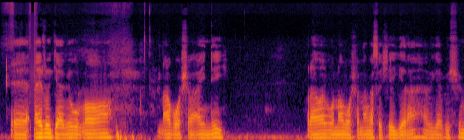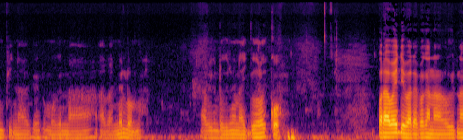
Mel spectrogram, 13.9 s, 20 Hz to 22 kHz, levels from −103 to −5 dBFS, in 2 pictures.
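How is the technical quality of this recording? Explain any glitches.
The technical quality is compromised by a persistent codec fault and one brief dropout near the start.

Generation loss runs throughout: the speech sounds swirly, smeared and hollow, with softened consonant attacks, and nothing remains above 20.2 kHz. This most likely comes from about three successive MP3 passes at 128 kbit/s, each requantising on a shifted frame grid and compounding noise and spectral holes.

An intermittent contact fault occurs between 0.42 and 0.54 s. A loose connection briefly opens, cutting the signal for about 52 ms, leaving faint hiss during the gap, with crackle at both edges as the contact breaks and remakes.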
